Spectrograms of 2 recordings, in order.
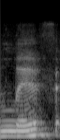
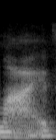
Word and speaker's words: live: We have live and live.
